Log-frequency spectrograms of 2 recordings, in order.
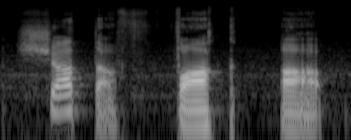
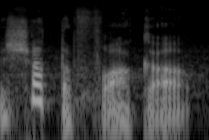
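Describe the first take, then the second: First: Said in the usual way. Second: Breathy whispered dismissal. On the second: Real, not acted. Streamer whispering a dismissal at critics, under his breath. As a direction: hiss it under your breath. Whispered aside mid-rant.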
